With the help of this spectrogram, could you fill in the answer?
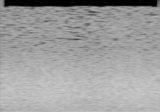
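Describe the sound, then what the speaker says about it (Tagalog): Floodwater rushes down a mountainside in heavy, unrelenting rain, a loud, steady broadband roar with deep low rumble, continuous and without pause. "Ayaw tumigil ng ulan, tila galit na umagos ang tubig."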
